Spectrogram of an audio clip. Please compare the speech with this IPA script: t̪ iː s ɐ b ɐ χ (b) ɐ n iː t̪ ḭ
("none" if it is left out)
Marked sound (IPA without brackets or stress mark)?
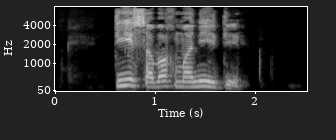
m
